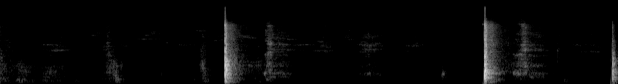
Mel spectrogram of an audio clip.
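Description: A lighter splitting maul striking the edge of a log: two sharp blows about two and a half seconds apart, each followed shortly by a smaller knock of wood.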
